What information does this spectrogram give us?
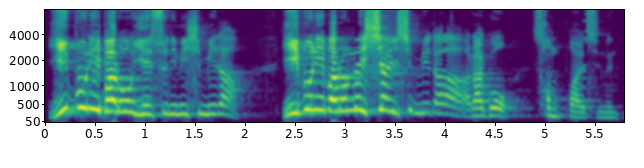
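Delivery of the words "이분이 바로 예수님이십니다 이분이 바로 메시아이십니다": loud, ringing declaration; preacher's emphatic announcement; bold proclamation. Acted. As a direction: proclaim it out to everyone at full volume. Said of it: "그는 선포해요".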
